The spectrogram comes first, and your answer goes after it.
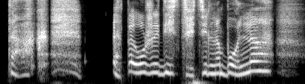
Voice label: going to die, russian; Producer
